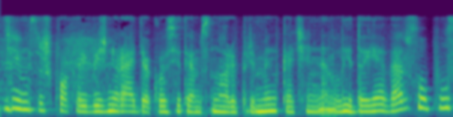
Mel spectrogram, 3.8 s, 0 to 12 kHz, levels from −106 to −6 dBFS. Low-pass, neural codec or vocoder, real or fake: 7.2 kHz; none; real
